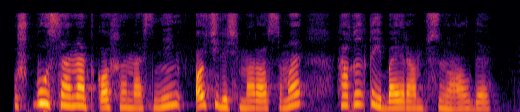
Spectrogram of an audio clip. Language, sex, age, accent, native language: Uzbek, female, 18-24, Navoiy, Uzbek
